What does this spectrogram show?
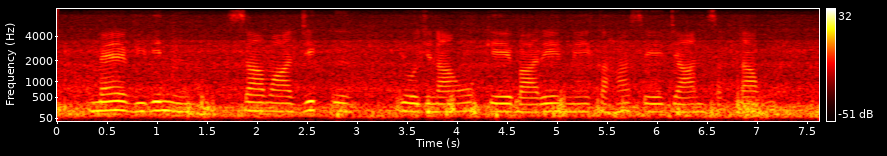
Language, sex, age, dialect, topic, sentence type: Hindi, female, 36-40, Marwari Dhudhari, banking, question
